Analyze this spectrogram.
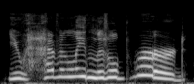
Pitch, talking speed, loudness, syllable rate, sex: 305 Hz, 125 wpm, -15 LUFS, 3.9 syllables/s, female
